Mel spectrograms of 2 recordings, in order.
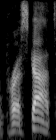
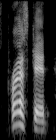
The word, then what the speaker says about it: Prescott: Prescott is a city in Arizona, and he spelled the same way, and you have to say it as Prescott, or they'll kick you out or actually not let you in the city limits.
